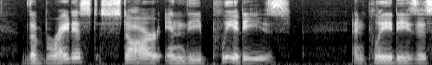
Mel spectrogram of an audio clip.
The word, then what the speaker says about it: Pleiades: the 14th century the brightest star in the pleiades and pleiades is spelled p-l-e-i-a-d-e-s next we have a-l-d all lower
